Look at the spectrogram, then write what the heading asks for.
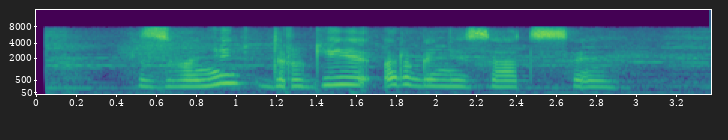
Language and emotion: Russian, neutral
